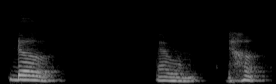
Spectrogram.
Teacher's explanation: इनका जब उच्चारण किया जाता है तब हमारी जीवा जो है वो उछल करके वापस आएगी। एक बार उछलेगी जोरदार और वापस आएगी, उछल कर आएगी, इसीलिए उछल कर आती है, इसीलिए इसको उत्सिप्त कहते हैं।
